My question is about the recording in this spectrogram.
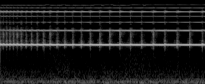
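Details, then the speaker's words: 300 W DC-to-AC power inverter, reassembled and powered from bench supply, green LED flickering: shrill high-pitched buzzer pulses rapidly nonstop with no load hum and no output; inverter fault buzzer, before repair. "it doesn't do anything other than just squeal make a bunch of buzzing sounds there"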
